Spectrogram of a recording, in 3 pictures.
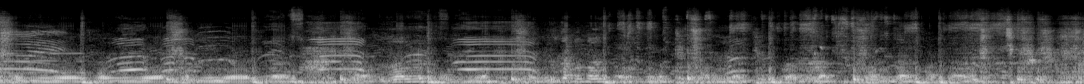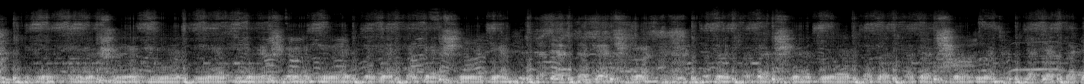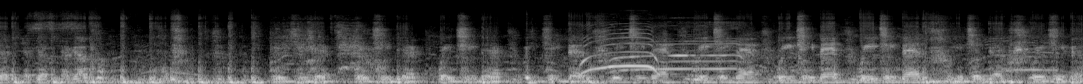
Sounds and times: Speech: 0.0 - 10.1, 11.7 - 23.6, 24.3 - 32.5
Electronic music: 0.0 - 26.0
Beatboxing: 0.0 - 32.5.

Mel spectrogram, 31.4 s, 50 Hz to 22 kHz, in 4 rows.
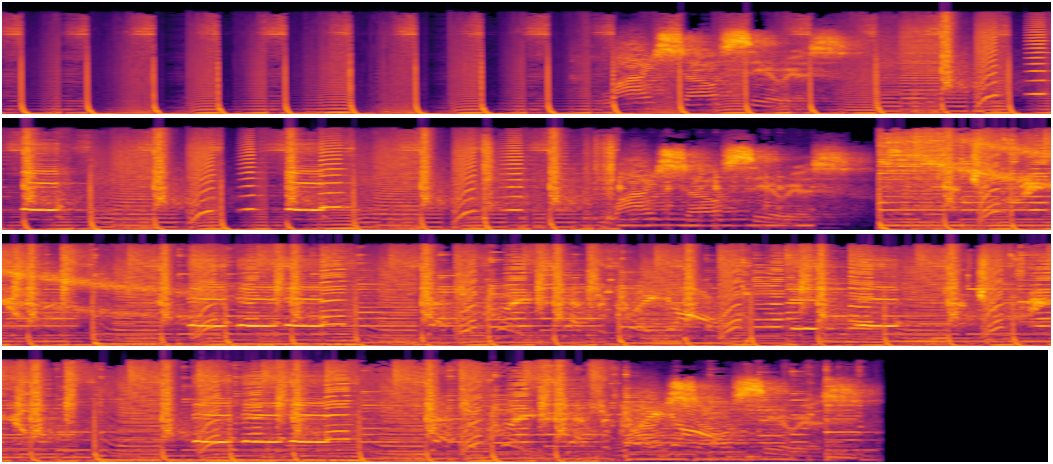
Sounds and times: Music: 0.0 - 30.2.

